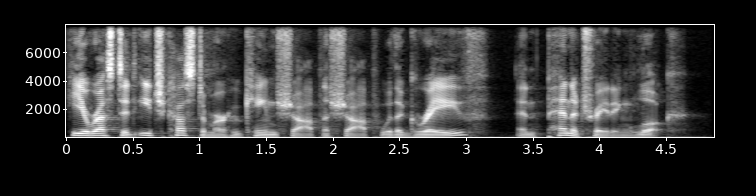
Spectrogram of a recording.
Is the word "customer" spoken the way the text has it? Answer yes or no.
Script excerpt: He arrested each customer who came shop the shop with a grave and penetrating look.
yes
